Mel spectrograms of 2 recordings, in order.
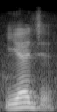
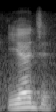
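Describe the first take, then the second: No difference in how they are said.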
